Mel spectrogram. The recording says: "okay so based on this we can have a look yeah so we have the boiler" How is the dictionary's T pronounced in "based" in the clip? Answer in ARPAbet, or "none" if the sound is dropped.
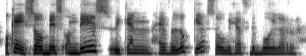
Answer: T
